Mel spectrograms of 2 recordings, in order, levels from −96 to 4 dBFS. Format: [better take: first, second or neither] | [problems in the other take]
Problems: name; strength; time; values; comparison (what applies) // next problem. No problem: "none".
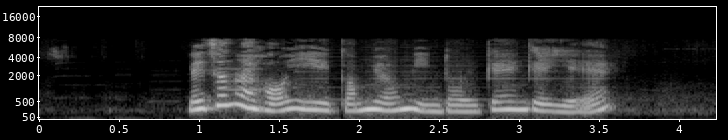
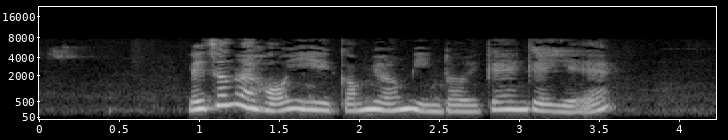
second | noise reduction (neural separator model SepFormer DNS4)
